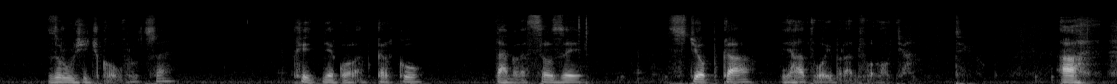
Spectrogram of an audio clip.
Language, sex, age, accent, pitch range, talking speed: Czech, male, 60-79, native, 110-155 Hz, 80 wpm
